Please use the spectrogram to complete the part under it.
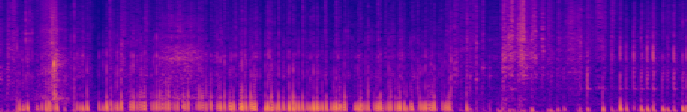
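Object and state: Styrofoam block.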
